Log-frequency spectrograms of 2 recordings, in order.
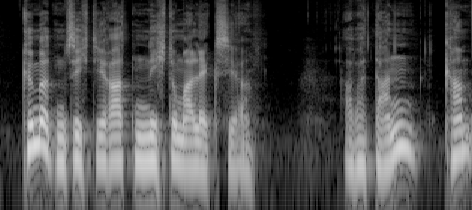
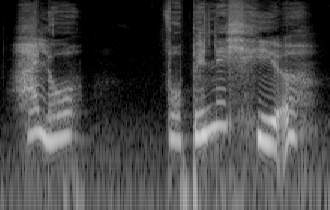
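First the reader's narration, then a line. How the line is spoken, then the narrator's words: Timid soft whisper. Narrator (German): Alexia nahm all ihren Mut zusammen und flüsterte leise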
